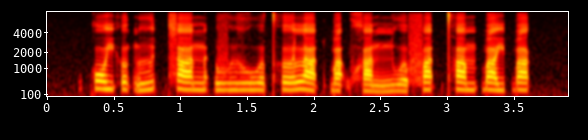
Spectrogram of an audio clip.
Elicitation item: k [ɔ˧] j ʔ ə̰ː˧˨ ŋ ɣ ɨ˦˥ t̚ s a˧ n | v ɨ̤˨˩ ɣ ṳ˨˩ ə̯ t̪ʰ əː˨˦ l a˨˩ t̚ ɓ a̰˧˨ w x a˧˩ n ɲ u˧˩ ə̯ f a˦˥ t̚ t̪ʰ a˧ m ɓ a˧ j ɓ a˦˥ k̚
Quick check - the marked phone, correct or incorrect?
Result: correct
